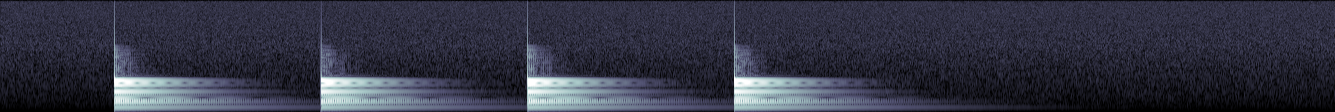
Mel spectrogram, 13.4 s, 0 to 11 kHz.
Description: Clock strike, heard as a bell. 4. Four o'clock.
